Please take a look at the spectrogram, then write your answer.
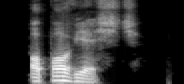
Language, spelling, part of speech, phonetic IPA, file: Polish, opowieść, noun, [ɔˈpɔvʲjɛ̇ɕt͡ɕ], Pl-opowieść.ogg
